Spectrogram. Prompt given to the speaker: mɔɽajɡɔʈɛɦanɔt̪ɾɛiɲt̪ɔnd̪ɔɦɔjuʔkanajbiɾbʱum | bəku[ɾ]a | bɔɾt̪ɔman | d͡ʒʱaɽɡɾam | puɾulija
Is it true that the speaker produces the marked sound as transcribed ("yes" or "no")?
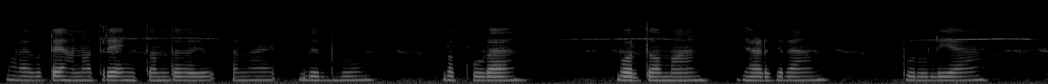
no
